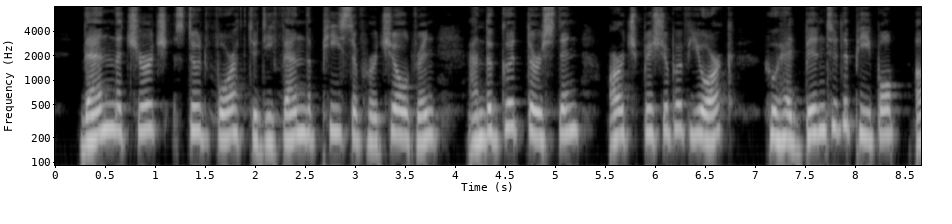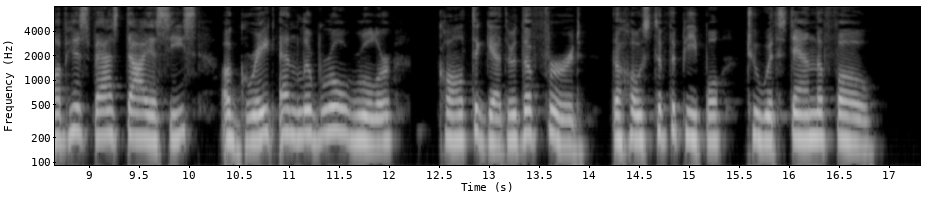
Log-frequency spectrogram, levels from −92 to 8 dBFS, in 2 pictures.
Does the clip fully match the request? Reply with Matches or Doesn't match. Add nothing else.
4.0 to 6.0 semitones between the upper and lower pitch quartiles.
Doesn't match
